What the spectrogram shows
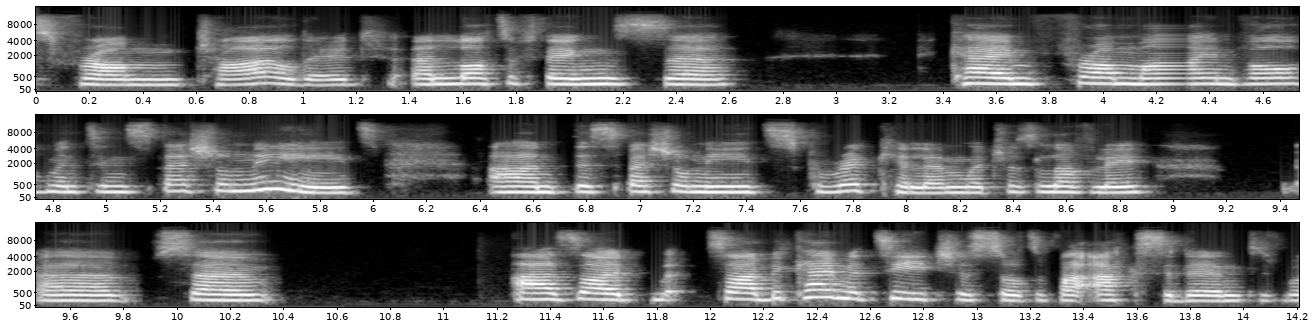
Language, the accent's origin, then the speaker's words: English; South Africa; moved away as an adult; now in Belper, United Kingdom; I was born in South Africa, and I suppose I led a pretty normal life there.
